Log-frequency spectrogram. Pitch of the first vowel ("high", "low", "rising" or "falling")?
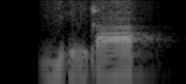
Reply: low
